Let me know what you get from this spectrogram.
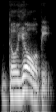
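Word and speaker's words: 土曜日: However, the pronunciation is doyobi, wrong o, doyobi.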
